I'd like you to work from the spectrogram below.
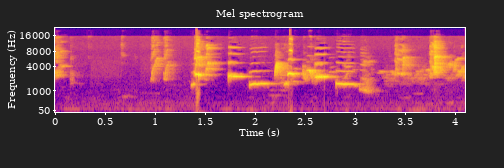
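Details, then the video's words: Asian pied starling performing 'mompa' song as a lure for other birds: a brief silence, then clear falling whistles and slurred notes mixed with raspy chatter, ending in squeaky high phrases. "Pancingan Jalak Suren Mompa RingTone Bikin Suara Burung OCEHAN satu Rumah LANGSUNG Nyaut"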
